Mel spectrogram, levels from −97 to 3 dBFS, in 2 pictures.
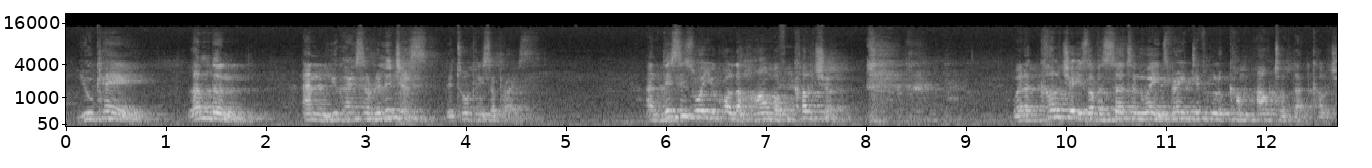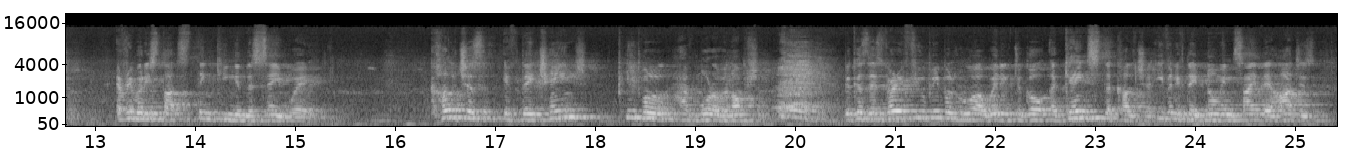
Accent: South African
